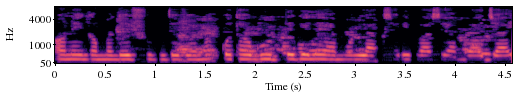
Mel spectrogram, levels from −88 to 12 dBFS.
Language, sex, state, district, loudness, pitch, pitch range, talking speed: Bengali, female, West Bengal, North 24 Parganas, -24 LUFS, 225 Hz, 215-235 Hz, 185 wpm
